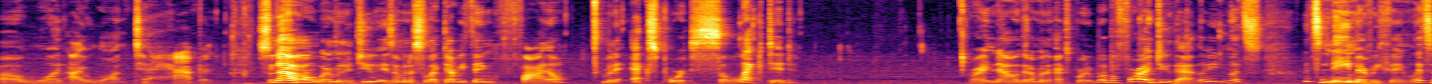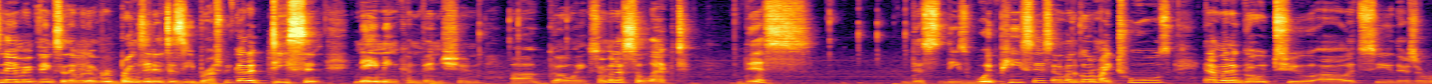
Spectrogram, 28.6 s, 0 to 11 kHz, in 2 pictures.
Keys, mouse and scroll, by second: 2.4 middle click, 3.3 middle click, 5.0 click, 7.4 click, 11.4 click, 11.8 alt+middle click, 13.3 click, 18.7 alt+middle click, 19.4 click, 20.0 click, 22.3 ctrl+click, 22.9 middle click, 23.3 alt+middle click, 25.0 click.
